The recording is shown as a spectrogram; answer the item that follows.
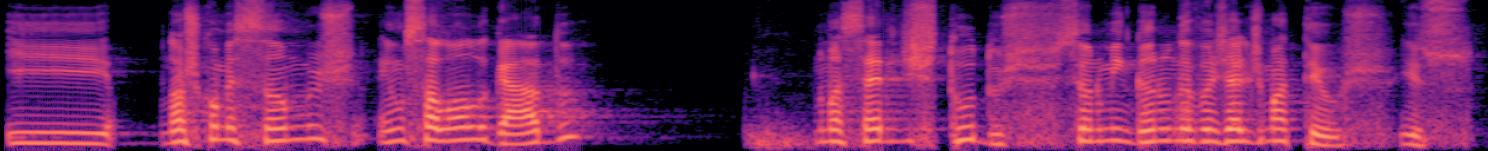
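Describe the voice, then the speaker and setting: In a staged church-theatre interview, a man plays an earnest young missionary pastor with a fairly high voice, reflectively and devotedly recalling his mission. He keeps checking in with his listener through frequent tag questions. He speaks a little fast and acts lightly, his voice ringing with the long reverb of a church hall.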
